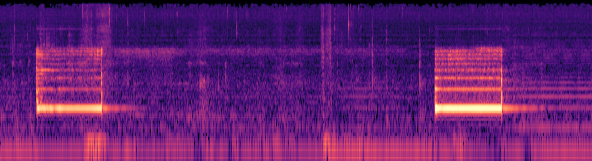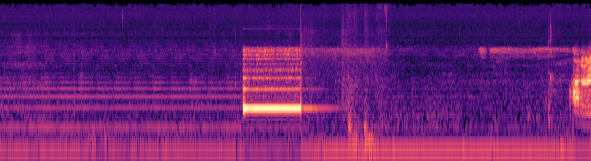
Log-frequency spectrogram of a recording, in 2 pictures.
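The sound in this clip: Telephone ringback tones sound while an outgoing call waits to connect: three long, steady buzzing rings evenly spaced by quiet gaps, with a low hum and faint background sound in between.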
